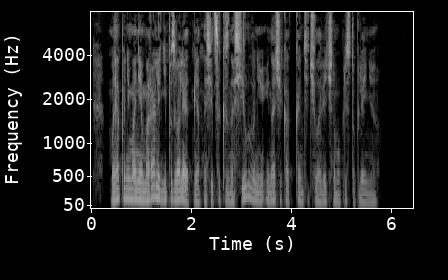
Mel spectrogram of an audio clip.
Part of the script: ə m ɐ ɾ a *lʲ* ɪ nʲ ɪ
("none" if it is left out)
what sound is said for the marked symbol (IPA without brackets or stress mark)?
lʲ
